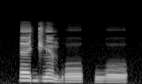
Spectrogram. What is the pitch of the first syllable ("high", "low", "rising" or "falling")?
high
